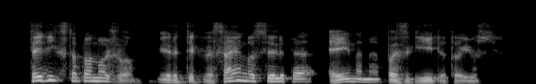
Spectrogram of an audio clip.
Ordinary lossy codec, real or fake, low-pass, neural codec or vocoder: Opus, 24 kbps; fake; 7.2 kHz; codec, 16 kHz, 4 kbps, X-Codec, HuBERT features, trained on general audio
